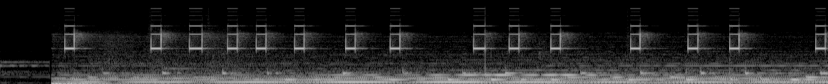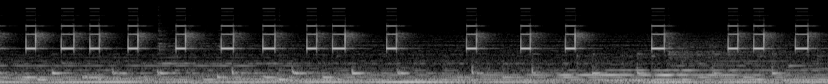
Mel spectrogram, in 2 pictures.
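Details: Cardiac monitor alarm for ventricular fibrillation, likely simulated: repeated high beeping alarm tones over a steady hum.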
